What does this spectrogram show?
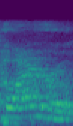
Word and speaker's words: gyro: You know why gyros are so popular? Well, for Greek people. It's not gyro, it's gyro, right? It's pronounced gyro? Gyro. Because it rhymes with zero. It's just easy one to remember.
